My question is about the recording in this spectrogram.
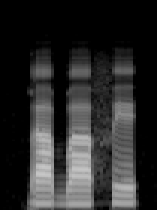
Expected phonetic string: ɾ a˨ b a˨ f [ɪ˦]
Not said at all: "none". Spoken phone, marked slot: ɪ˦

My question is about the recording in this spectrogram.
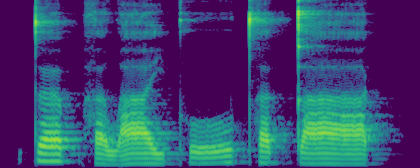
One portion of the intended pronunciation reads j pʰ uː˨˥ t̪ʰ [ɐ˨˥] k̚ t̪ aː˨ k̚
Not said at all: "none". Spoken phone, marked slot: ɐ˧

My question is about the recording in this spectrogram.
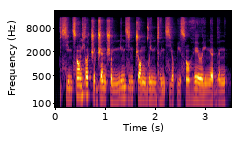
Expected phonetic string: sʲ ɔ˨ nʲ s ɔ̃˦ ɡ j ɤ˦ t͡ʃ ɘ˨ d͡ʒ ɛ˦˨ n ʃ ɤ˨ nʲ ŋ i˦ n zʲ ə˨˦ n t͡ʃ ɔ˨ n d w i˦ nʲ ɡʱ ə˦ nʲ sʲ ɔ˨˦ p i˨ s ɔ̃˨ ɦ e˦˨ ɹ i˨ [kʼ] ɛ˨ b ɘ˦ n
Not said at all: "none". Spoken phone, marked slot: ŋ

